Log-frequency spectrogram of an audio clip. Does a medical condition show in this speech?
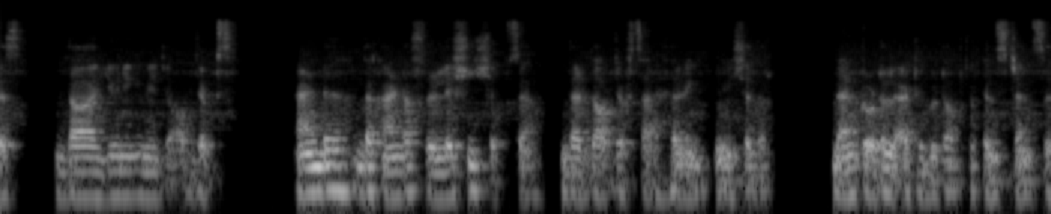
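No.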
